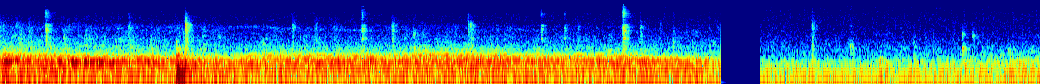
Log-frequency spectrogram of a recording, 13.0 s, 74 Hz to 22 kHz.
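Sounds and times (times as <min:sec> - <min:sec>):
storm wind in rigging: 0:00.0 - 0:09.0
wind howling: 0:00.0 - 0:09.0.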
